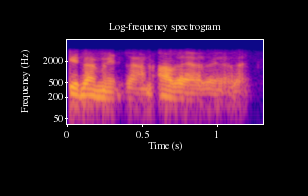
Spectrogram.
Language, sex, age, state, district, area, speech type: Malayalam, male, 45-60, Kerala, Thiruvananthapuram, rural, conversation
